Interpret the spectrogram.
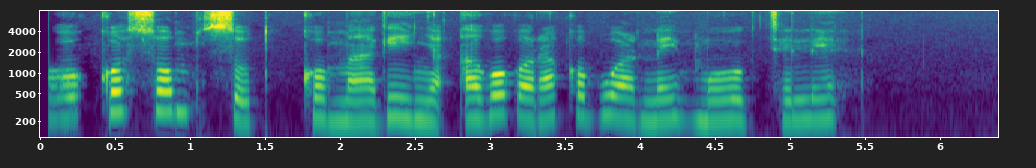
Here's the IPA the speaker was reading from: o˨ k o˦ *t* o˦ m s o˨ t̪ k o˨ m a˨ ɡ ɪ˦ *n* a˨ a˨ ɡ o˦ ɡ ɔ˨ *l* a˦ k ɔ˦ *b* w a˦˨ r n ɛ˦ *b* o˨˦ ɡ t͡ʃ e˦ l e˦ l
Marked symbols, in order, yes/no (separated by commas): no, no, no, yes, no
